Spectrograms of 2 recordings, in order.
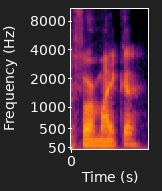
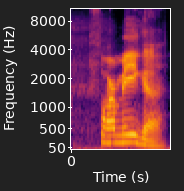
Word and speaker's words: Farmiga: whole movie they did Tessa Formica Farmiga that's how you say her name that's a Redgrave we'll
